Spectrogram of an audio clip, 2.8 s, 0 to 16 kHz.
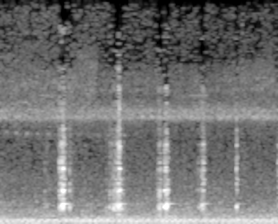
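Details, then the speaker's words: Honda GX25 4-stroke trimmer engine under rebuild: short gritty scrapes, about two a second, as a valve is hand-lapped into its seat with fine grit lapping compound, a normal sound. "you can hear that kind of grinding that's just that valve compound it's got almost like a like a diamond grit like a really fine grit"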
